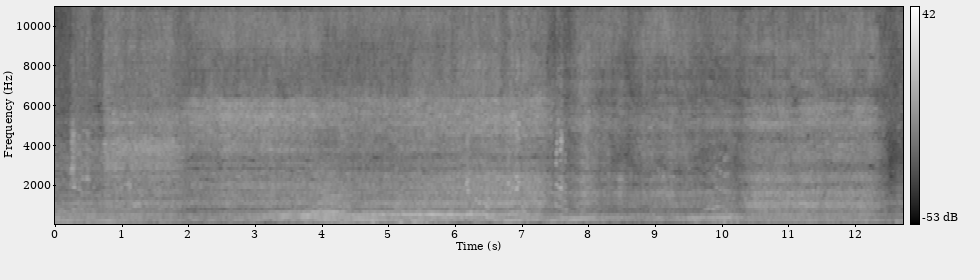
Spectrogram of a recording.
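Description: Oxy-fuel gas torch flame hissing steadily as it heats a threaded steel stud red-hot, dropping away near the end.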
